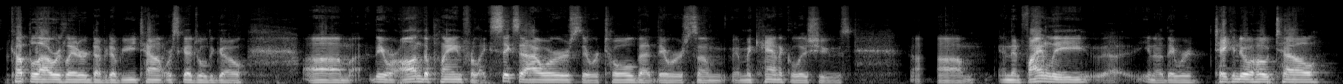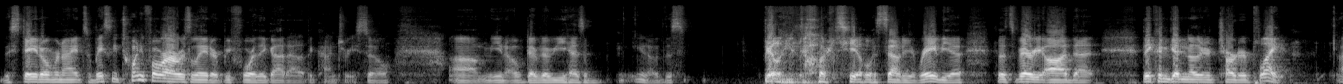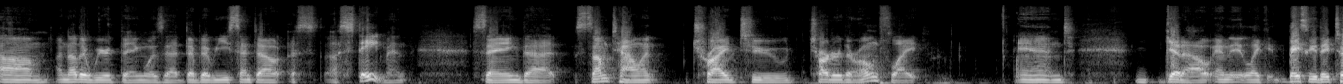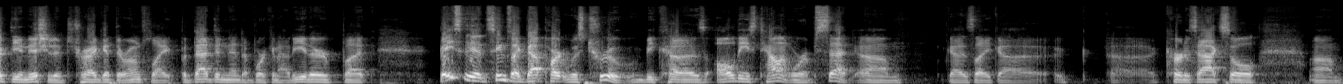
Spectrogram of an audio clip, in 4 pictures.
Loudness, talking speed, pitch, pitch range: -15 LUFS, 175 wpm, 105 Hz, 100-115 Hz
